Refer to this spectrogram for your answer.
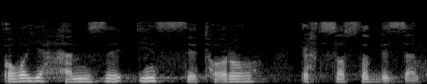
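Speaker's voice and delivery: usual speaking voice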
